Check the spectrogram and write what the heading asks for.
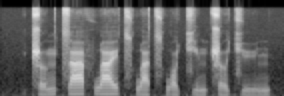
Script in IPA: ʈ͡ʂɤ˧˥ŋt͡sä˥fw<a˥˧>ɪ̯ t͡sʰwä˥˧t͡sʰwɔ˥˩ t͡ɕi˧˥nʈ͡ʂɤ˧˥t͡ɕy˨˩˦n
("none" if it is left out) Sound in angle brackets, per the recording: a˥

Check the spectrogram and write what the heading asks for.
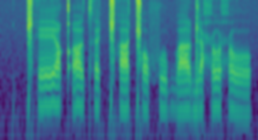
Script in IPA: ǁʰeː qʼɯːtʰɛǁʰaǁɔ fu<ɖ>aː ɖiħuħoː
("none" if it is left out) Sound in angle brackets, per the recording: b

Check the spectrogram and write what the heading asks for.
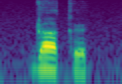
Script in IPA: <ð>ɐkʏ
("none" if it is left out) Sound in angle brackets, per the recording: ɖ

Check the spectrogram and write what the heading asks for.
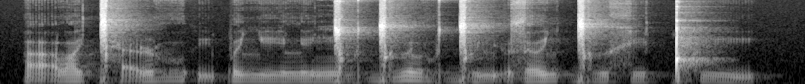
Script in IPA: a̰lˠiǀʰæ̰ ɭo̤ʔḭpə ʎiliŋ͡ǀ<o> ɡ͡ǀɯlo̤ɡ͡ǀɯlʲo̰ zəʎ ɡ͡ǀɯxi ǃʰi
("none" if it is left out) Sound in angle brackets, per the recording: o̤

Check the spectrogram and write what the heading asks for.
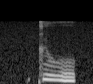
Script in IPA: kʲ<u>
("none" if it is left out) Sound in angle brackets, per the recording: u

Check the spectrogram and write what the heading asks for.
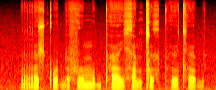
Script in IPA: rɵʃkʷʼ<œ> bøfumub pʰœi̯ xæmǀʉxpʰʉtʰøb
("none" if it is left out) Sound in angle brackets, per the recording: œ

